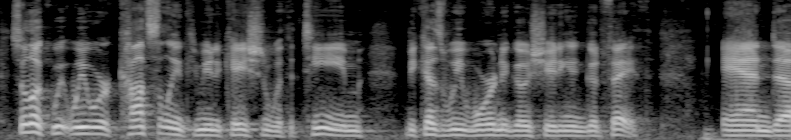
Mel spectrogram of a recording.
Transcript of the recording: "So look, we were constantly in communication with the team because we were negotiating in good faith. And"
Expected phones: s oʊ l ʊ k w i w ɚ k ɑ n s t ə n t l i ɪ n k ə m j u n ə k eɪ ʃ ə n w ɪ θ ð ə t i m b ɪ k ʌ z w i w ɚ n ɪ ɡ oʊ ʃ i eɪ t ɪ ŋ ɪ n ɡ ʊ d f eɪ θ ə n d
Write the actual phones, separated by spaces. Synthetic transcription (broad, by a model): s oʊ l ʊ k w i w ɚ k ɑ n s t ə n t l i ɪ n k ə m j u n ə k eɪ ʃ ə n w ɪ ð ə t i m b ɪ k ʌ z w i w ɚ n ɪ ɡ oʊ ʃ i eɪ t ɪ ŋ ɪ n ɡ ʊ d f eɪ θ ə n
